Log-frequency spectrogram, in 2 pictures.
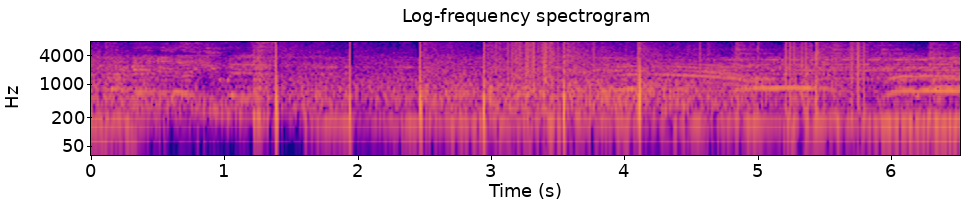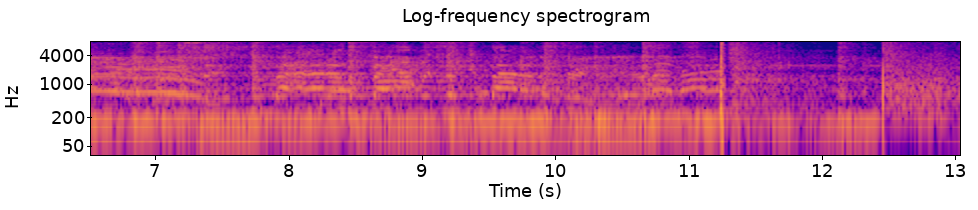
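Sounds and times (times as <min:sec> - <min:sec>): firework bangs: 0:00.0 - 0:08.2, 0:11.2 - 0:13.0
whistling fireworks: 0:00.0 - 0:08.2, 0:11.2 - 0:13.0.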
